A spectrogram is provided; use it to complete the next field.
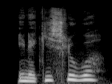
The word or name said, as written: energisluger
